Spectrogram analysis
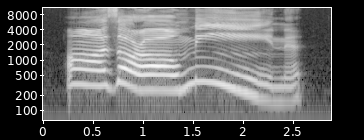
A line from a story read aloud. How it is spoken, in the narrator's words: Luffy whines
